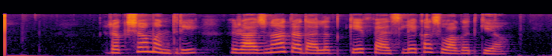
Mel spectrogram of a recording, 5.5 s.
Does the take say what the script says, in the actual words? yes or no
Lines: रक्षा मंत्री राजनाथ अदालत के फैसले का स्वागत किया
yes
